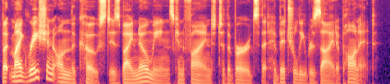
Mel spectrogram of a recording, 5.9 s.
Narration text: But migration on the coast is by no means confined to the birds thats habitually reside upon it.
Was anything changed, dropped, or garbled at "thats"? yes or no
yes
